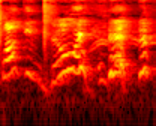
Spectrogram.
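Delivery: high, loud, slow goading; escalated mock dare. Mother re-enacting daring her son, escalated. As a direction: drag out the dare, laughing.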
